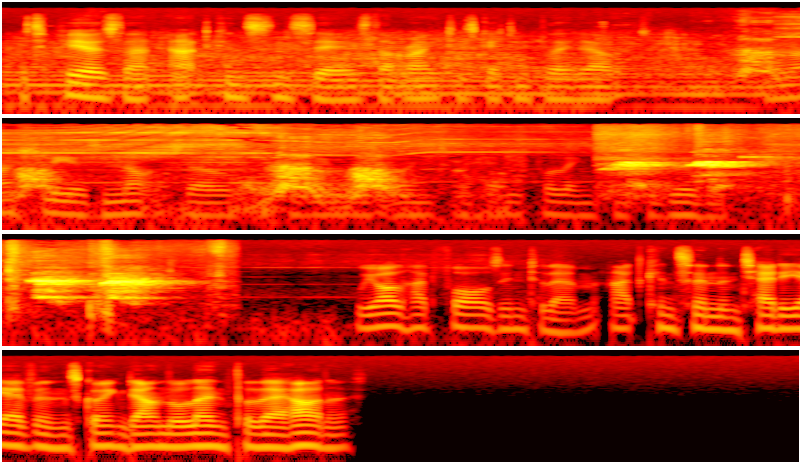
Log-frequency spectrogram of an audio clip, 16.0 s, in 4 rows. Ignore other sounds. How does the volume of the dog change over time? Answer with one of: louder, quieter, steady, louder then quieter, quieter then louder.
louder.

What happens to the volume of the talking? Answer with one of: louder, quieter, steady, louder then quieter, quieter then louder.
quieter then louder.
